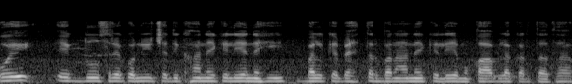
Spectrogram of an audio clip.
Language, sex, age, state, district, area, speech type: Urdu, male, 45-60, Delhi, North East Delhi, urban, spontaneous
